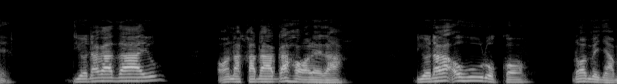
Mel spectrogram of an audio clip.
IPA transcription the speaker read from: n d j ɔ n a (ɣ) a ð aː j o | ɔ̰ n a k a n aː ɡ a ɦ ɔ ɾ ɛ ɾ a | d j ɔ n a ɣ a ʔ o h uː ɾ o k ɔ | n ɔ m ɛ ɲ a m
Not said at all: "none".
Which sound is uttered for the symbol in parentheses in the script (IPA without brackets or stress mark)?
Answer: ɣ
